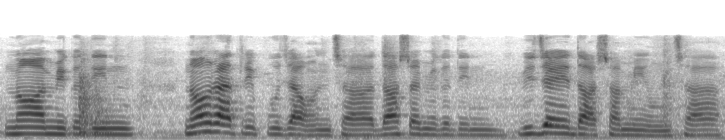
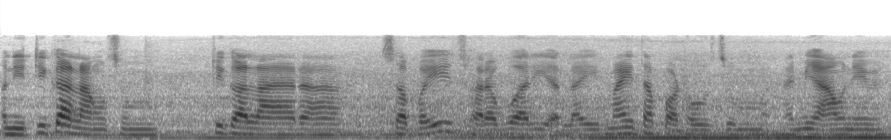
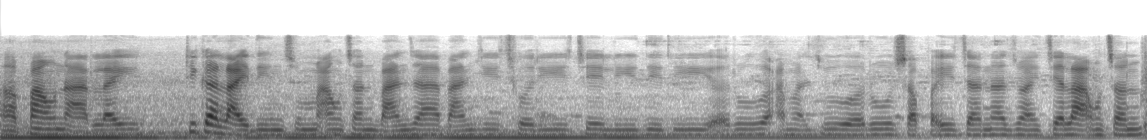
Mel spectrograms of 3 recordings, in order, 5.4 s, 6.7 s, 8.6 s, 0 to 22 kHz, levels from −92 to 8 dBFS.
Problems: constant background noise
